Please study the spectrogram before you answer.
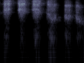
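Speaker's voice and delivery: usual speaking voice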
